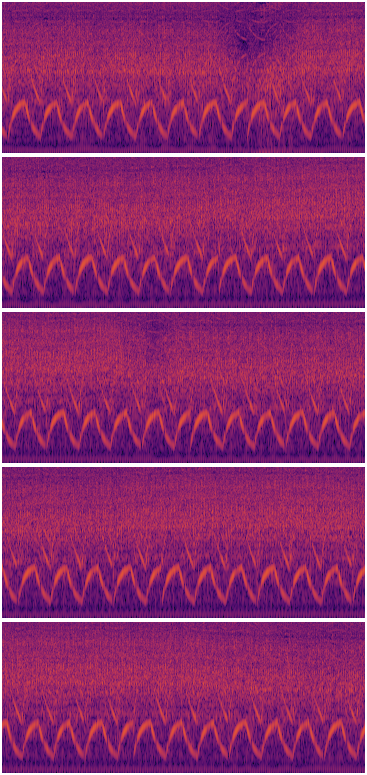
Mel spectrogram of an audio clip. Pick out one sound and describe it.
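An ambulance siren wails in rapid, steady whoops.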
